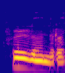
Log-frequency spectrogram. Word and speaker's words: 훑는: 자, 티읕이 먼저 평파열음화가 됩니다. 자, 그런 다음에 문제는 이렇게 자음이 연달아 우리말에서는 세 개가 발음되지 못하거든요. 그러면 하나가 탈락돼요. 그래서 이렇게 바뀝니다. 그러면 이거는 자음군 단순화가 되겠죠. 자, 그러고 나서 리을하고 니은이 있네요. 리을은 니은을 보면 괴롭히죠. 그래서 훌른으로 최종적으로 유음화가 되네요.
